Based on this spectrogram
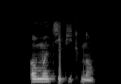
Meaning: homotypically
- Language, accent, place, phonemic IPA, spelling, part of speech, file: French, France, Lyon, /ɔ.mɔ.ti.pik.mɑ̃/, homotypiquement, adverb, LL-Q150 (fra)-homotypiquement.wav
